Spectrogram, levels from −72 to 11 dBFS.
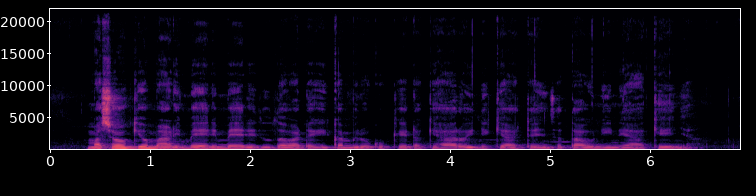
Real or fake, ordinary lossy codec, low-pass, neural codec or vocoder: real; none; none; none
